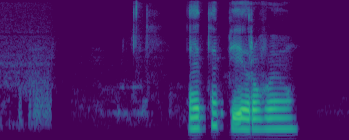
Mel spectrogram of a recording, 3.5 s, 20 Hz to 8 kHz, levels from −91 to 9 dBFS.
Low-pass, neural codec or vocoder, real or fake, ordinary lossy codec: none; none; real; none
